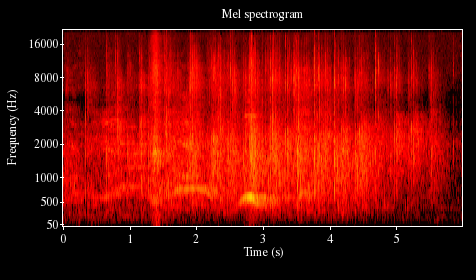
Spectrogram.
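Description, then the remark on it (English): A church audience claps their hands together in sustained, dense applause, swelling briefly midway before gradually tapering off, with a few indistinct voices mixed in. “Now, my prayer is that we don't just get excited here and clap our hands.”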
